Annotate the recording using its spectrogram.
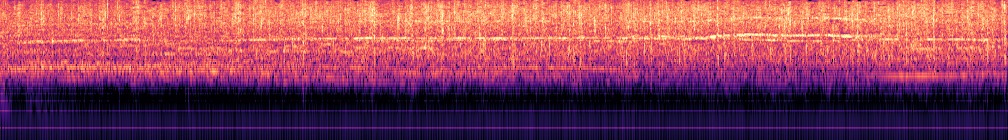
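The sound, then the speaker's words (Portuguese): Steady, dense applause from an audience fills the whole stretch, loud and sustained with no pauses, like a crowd clapping continuously; no one speaks over it. The applause is for Anomar da Nuvem Vieira of Livramento on a gaúcho nativist music special programme. “Filho de Livramento, uma salva de palmas para esse grande nome, Anomar da Nuvem Vieira.”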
